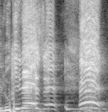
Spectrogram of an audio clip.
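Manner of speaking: high, loud laughing yell; real shout. Real, not acted. Fan yelling about the Udinese game while hosts laugh, loud. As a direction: burst out yelling through laughter. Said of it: "No, non urlare!".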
